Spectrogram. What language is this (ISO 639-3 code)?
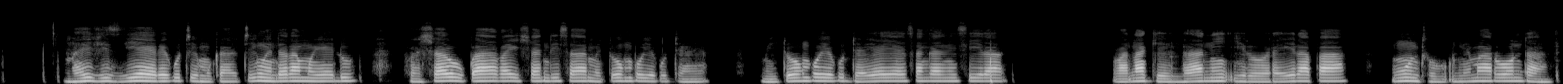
ndc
